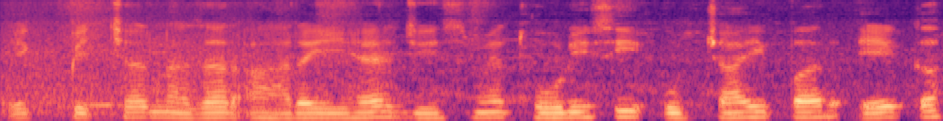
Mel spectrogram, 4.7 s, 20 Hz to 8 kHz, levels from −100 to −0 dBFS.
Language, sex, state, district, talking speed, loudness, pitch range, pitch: Hindi, male, Maharashtra, Mumbai Suburban, 150 wpm, -17 LUFS, 120-130 Hz, 125 Hz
